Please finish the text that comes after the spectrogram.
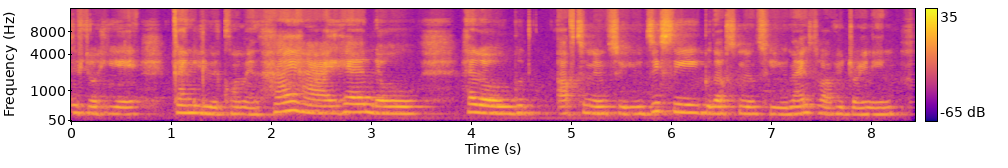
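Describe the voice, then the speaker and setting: A woman's voice: mid-range voice, mellow, reverberant, a little hiss or hum, low-quality recording. A Nigerian woman hosting a casual live stream, pleading and repetitive as she talks straight to her viewers.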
